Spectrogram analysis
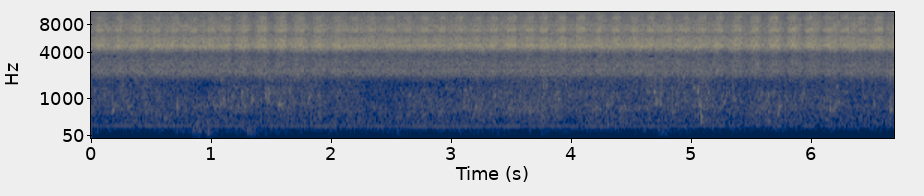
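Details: Cicadas on Badija Island in Croatia, calling together beside the sea in 2024: a dense, steady, high buzzing sheet with a fine rapid shimmer, unbroken throughout, over soft low rumble from the water and faint scattered ticks.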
